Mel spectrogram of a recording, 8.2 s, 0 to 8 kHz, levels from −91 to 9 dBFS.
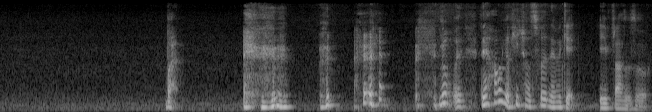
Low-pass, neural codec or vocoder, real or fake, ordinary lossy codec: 7.2 kHz; none; real; AAC, 48 kbps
